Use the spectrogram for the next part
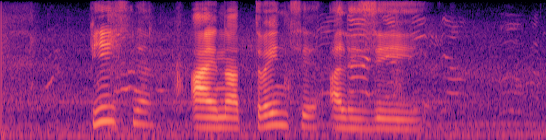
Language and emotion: Russian, neutral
